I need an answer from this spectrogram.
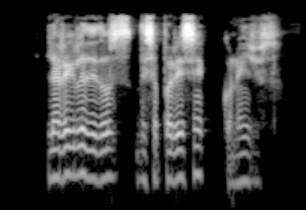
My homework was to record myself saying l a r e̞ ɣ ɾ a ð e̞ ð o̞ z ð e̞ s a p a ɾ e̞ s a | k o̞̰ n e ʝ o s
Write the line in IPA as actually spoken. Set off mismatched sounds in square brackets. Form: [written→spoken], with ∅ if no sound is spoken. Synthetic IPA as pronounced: l a r e̞ ɣ [ɾ→l] a ð e̞ ð o̞ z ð e̞ s a p a ɾ e̞ s [a→e] | k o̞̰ n e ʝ o s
